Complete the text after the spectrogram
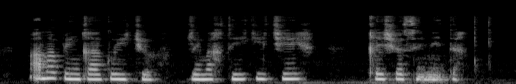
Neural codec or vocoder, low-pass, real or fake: vocoder, 22.05 kHz, 80 mel bands, Vocos; 9.9 kHz; fake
